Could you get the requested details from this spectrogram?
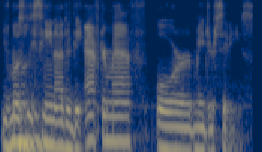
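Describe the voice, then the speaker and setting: Man, game master, halting improvised narration, thoughtful, medium pitch. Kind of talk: improvised narration of a tabletop role-playing game.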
